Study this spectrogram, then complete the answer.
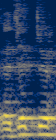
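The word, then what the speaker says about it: adjective: Noun phrase है, preposition phrase है, एडजेक्टिव phrase है, इसमें डी साइलेंट होता है, एडजेक्टिव नहीं होता, एडजेक्टिव फ्रेज है, एडवर्ब फ्रेज है, वर्ब फ्रेज है।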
